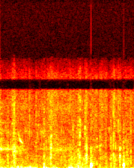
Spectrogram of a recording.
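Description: Hoofbeats of a horse loping on a sandy arena surface: a quick, irregular run of dull thuds.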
